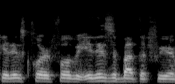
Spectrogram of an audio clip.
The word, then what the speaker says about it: Coulrophobia: fear of clowns right is that how you pronounce chorophobia that that is correct it is chorophobia it is about the fear of clowns yes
